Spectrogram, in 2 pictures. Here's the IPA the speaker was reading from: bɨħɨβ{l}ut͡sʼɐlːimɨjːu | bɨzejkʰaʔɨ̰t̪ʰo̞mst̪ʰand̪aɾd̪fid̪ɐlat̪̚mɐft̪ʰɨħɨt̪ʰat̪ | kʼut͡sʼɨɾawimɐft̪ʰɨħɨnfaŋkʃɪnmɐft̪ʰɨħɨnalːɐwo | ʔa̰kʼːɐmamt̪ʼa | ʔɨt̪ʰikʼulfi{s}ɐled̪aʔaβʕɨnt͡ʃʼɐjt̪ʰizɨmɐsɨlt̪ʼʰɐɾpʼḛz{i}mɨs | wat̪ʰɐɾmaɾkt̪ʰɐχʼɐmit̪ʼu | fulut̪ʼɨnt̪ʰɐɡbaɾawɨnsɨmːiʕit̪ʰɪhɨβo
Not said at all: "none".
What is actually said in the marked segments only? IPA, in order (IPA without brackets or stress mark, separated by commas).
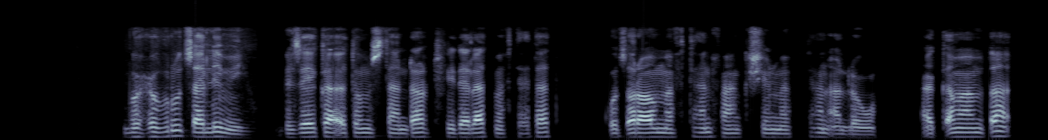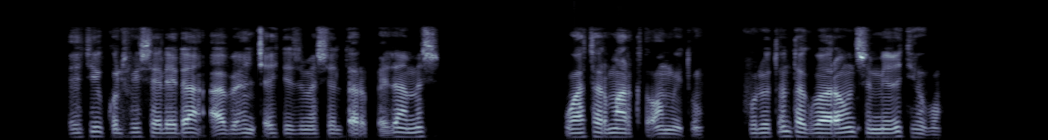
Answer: ɾ, s, a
